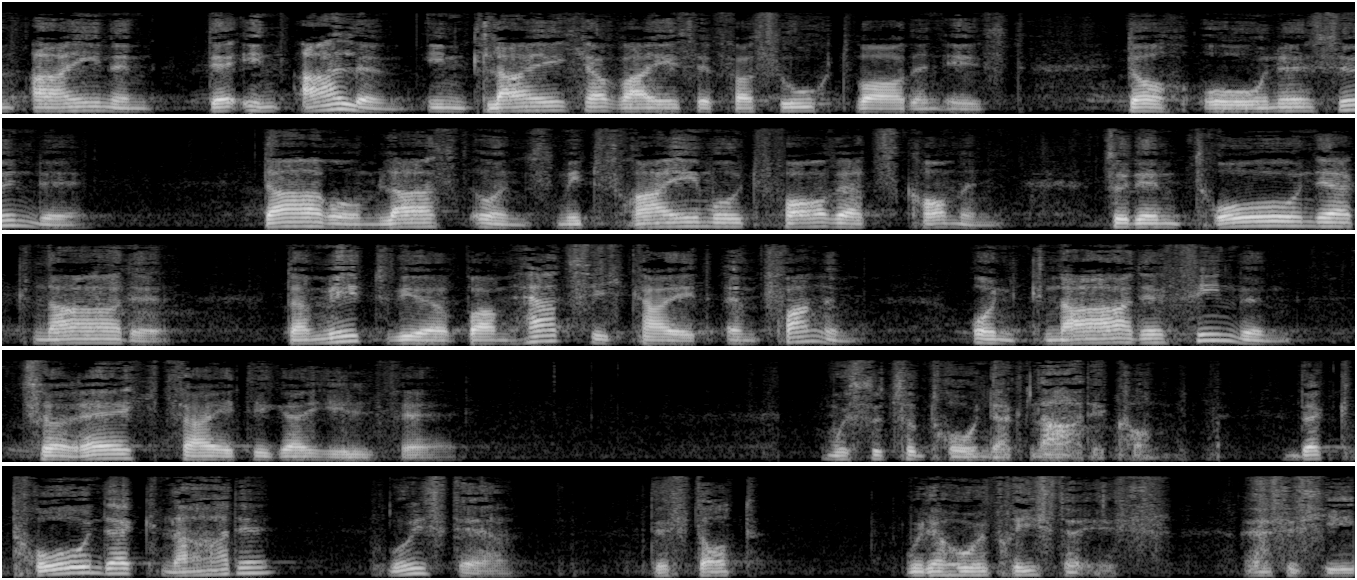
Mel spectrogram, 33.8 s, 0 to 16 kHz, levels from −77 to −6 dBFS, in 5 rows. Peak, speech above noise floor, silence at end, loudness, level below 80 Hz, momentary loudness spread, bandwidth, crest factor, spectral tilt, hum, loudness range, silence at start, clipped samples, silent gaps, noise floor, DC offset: -2 dBFS; 36 dB; 0 s; -25 LUFS; -64 dBFS; 11 LU; 11.5 kHz; 22 dB; -5 dB/octave; none; 7 LU; 0 s; under 0.1%; none; -60 dBFS; under 0.1%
